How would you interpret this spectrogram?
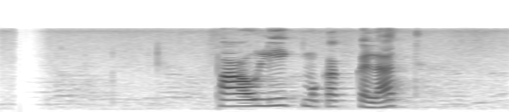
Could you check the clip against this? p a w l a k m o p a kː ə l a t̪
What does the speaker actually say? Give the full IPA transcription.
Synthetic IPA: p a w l i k m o k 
